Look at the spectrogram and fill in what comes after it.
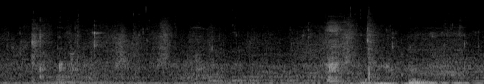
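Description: Chewing and wet mouth sounds of a man eating steamed momo dumplings quickly, with scattered small clicks and a couple of louder smacks about three and four seconds in.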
